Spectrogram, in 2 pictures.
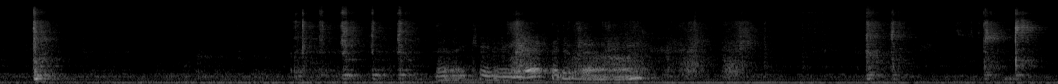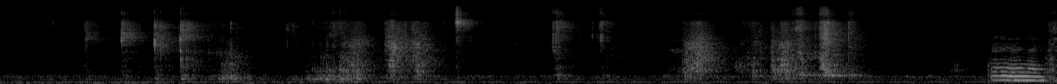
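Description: Duct tape being pulled off the roll and wrapped around a push mower's handle, in many short ripping pulls with handling noise in between.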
